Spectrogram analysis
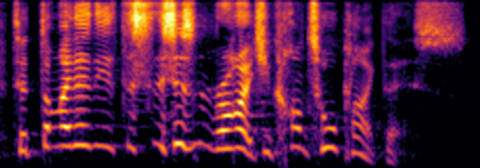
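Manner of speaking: high-pitched, incredulous pleading; disbelieving protest. Acted. Peter objecting to Jesus's talk of dying, disbelieving protest. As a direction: protest as if none of it makes sense. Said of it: "he just cannot compute it".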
